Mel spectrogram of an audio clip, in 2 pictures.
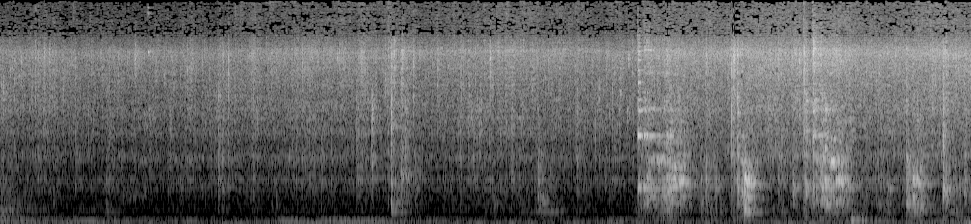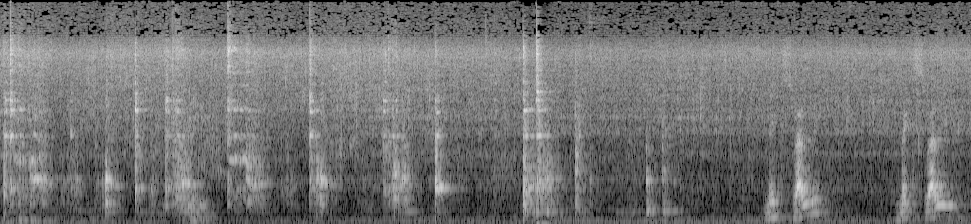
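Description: Onions, coconut pieces and tomato sizzling in hot oil in an aluminium pot. About a third of the way in, a spatula starts stirring and scraping against the pot in irregular strokes, about one a second, over the steady sizzle.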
